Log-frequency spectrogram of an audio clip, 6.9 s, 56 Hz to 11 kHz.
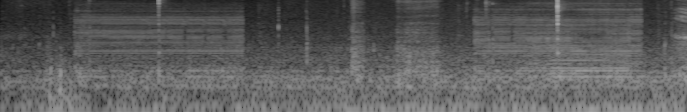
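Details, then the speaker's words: DCCconcepts Cobalt-SS surface-mount model railway switch machine, mounted on scrap ceiling tile, throwing the points by push button. Each throw gives two short, quiet, even buzzes of about 1.5 seconds; this is normal and much quieter than a Tortoise. "I want you to hear it does make a slight buzzing sound"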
